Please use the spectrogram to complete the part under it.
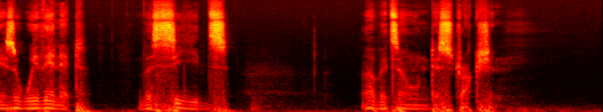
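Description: A man reads aloud calmly and close to a microphone.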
